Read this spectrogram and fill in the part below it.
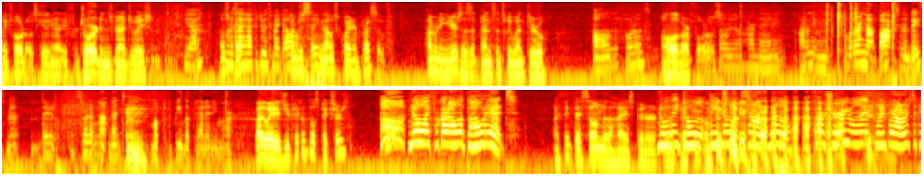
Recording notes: This episode was recorded live in our truck.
